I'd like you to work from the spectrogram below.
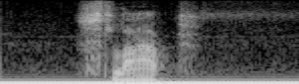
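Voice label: "slaap", Dutch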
